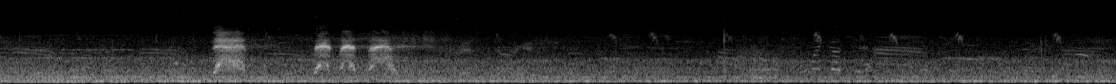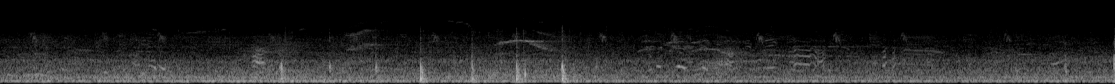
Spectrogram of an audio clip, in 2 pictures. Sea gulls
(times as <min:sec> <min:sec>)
0:00.1 0:04.2, 0:17.5 0:22.3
